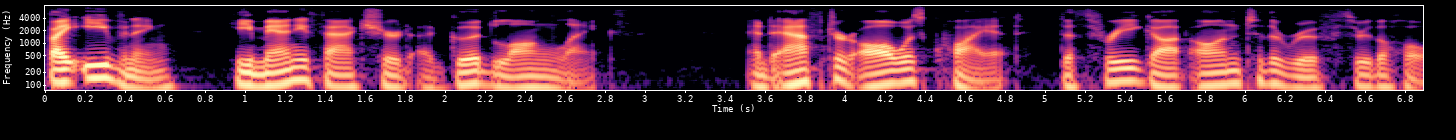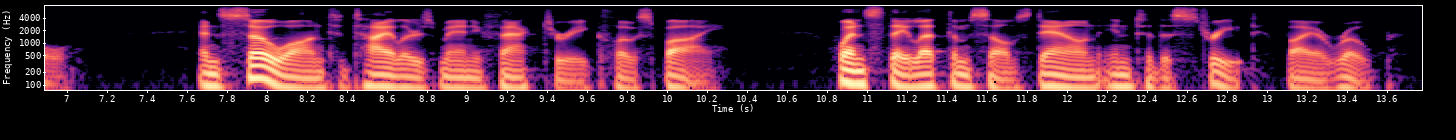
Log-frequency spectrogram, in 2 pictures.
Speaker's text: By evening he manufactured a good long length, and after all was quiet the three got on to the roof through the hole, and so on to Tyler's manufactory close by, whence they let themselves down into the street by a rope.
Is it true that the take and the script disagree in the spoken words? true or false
false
